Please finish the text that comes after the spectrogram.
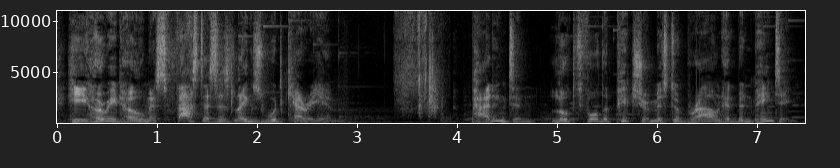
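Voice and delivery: usual speaking voice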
